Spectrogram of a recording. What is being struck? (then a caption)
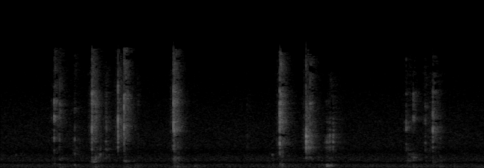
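Laptop keyboard with plastic keys. Very long, curved black acrylic nails type and tap on the plastic keys of a laptop keyboard with a silver body, and the wearer has bracelets on. Quiet, crisp, bright clicks come in irregular small clusters, each dying away almost at once, against a faint steady background hiss.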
